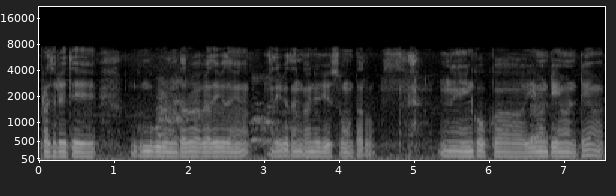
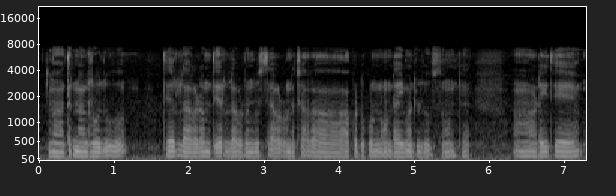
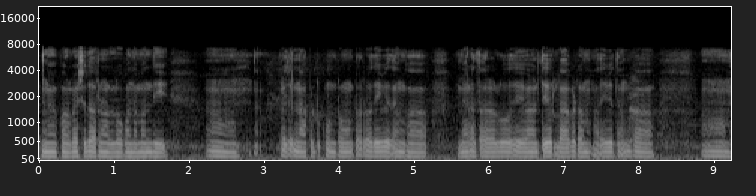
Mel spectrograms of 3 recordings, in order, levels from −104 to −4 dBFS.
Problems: background sounds at intervals, low volume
